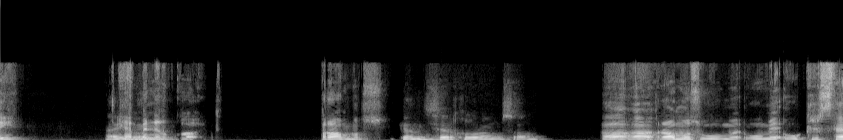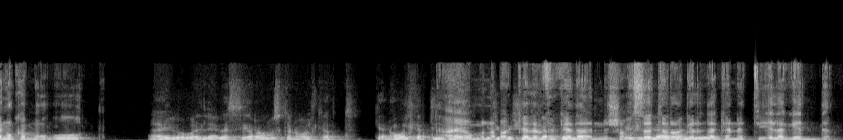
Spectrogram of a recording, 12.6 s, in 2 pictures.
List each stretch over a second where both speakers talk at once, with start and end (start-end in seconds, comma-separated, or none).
9.6-11.8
